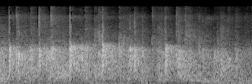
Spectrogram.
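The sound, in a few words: audience applause for the writer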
